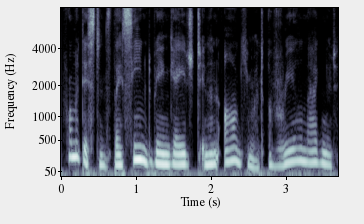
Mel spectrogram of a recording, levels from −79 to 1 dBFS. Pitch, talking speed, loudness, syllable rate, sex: 150 Hz, 225 wpm, -15 LUFS, 6.8 syllables/s, female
